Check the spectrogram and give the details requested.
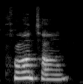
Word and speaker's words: printemps: You're not required to pronounce it, just to spell it. But it is printemps.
